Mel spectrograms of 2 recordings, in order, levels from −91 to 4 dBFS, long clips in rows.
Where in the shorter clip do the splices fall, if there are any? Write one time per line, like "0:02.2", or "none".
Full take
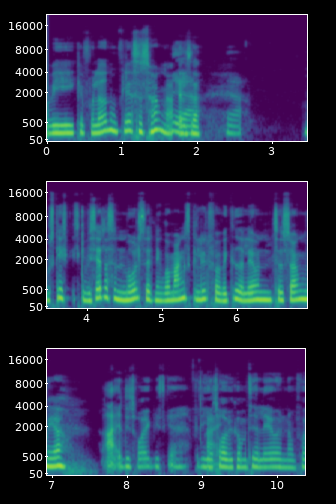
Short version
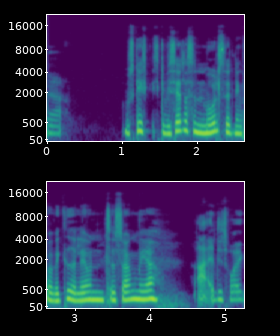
0:02.6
